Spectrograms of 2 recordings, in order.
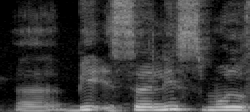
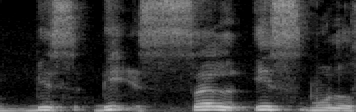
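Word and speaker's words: بئس الاسم: Kalau kita baca secara kasat mata, bacanya seperti ini, bi'sal ismul fusuqu ba'dal iman, tapi dalam surat Al-Hujurat ini harus dibaca bi'salismul, ya. Bi'salismul fusuqu ba'dal iman, bukan bi'sal ismu.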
